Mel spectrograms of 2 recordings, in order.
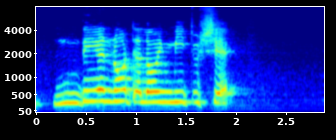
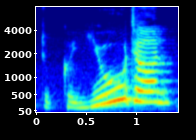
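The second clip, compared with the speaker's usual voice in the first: ordinary delivery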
